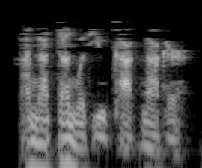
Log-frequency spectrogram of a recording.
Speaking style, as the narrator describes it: George Stark said softly

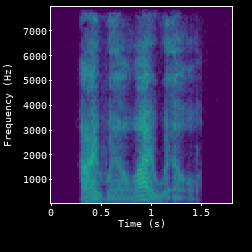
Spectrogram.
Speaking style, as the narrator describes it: mumbles

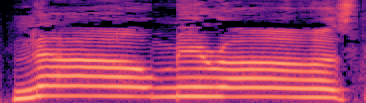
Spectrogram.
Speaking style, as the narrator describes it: they yelled

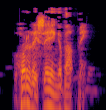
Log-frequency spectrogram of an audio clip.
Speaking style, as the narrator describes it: whispered hoarsely

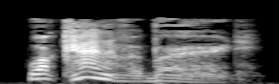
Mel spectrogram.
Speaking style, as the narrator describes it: Speedy asked sharply

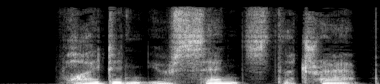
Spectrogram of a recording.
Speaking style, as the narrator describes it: He asked Elva in an undertone

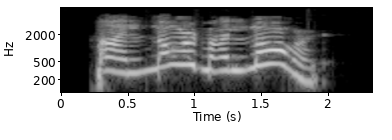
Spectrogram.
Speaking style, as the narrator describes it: continued to shriek

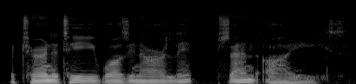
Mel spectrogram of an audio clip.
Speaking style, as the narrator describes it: he murmured

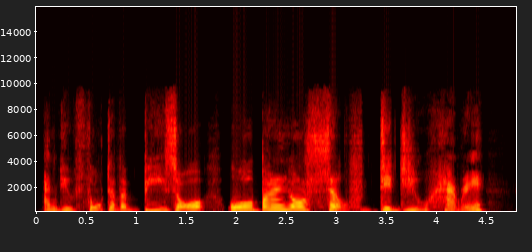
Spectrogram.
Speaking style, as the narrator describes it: she asked through gritted teeth

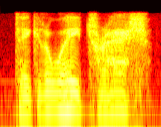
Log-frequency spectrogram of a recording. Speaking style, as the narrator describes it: Lloyd whispered

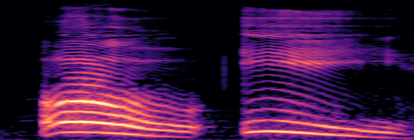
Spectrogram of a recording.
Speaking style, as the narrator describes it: she moaned

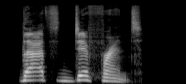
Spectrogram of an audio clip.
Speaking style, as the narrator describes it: he growled, seeming agitated

